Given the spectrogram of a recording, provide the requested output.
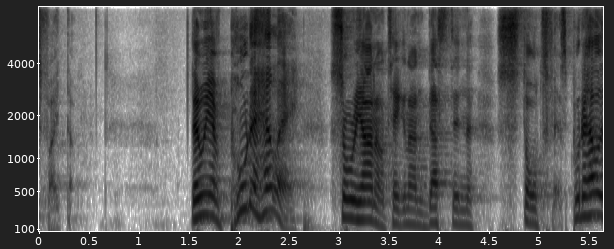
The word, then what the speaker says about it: Punahele Soriano: Then we have Punahele Soriano taking on Dustin Stoltzfus. Punahele Soriano, fluid striker. Punahele Soriano, that is how you say it, is a very fluid striker.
